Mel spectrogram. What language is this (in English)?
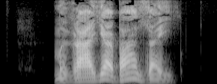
Taroko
